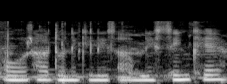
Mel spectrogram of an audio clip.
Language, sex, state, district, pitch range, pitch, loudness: Hindi, female, Himachal Pradesh, Shimla, 200-215 Hz, 205 Hz, -12 LUFS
